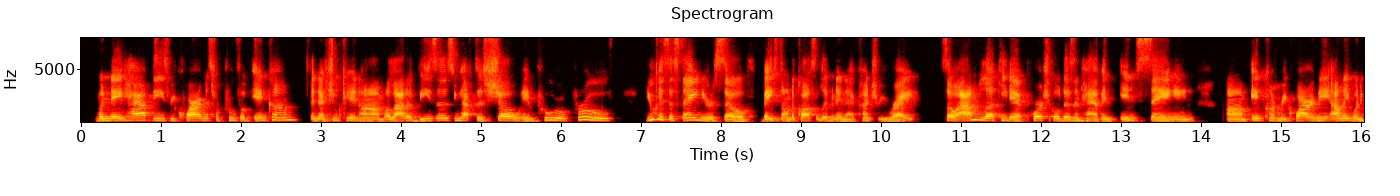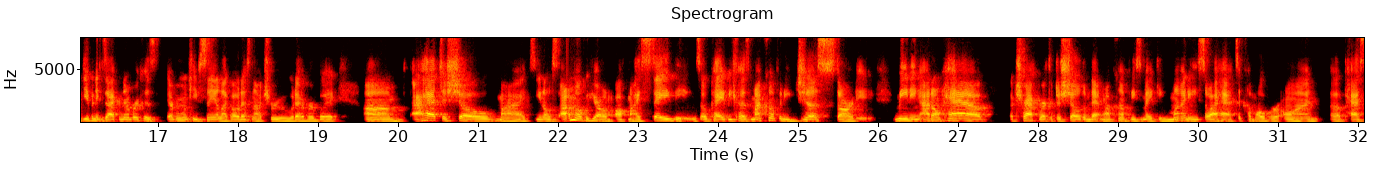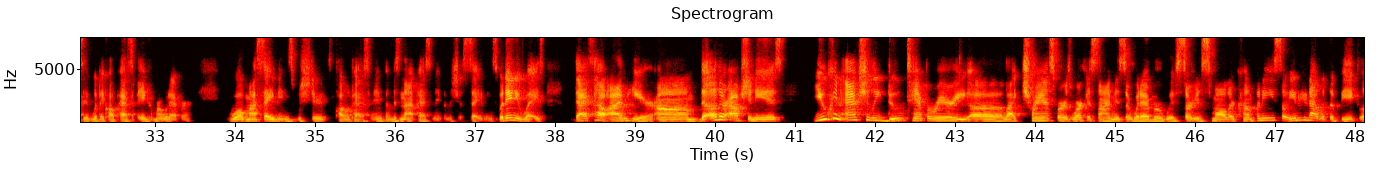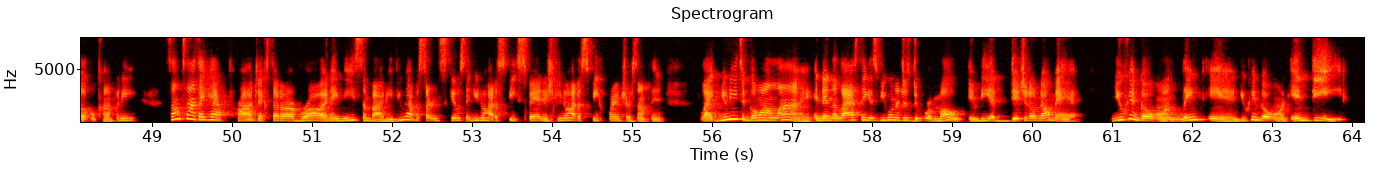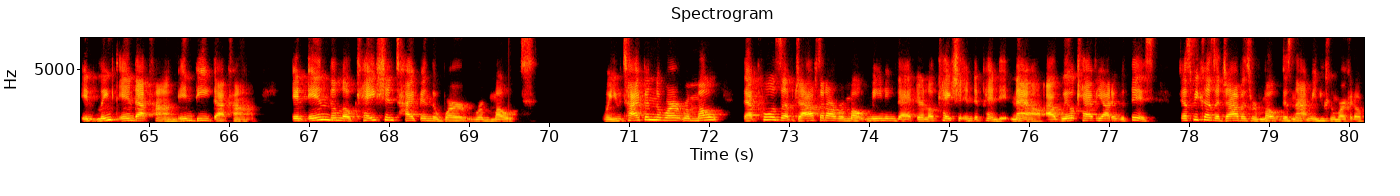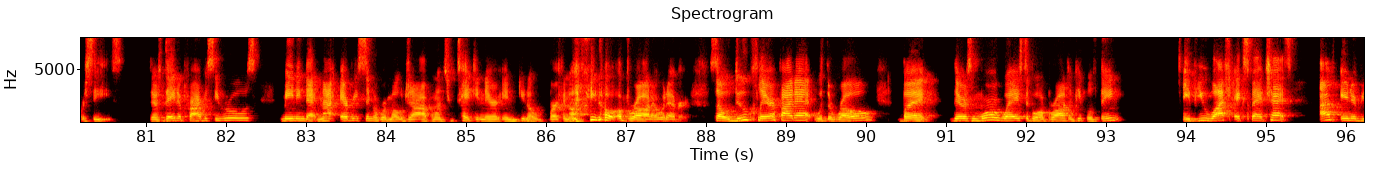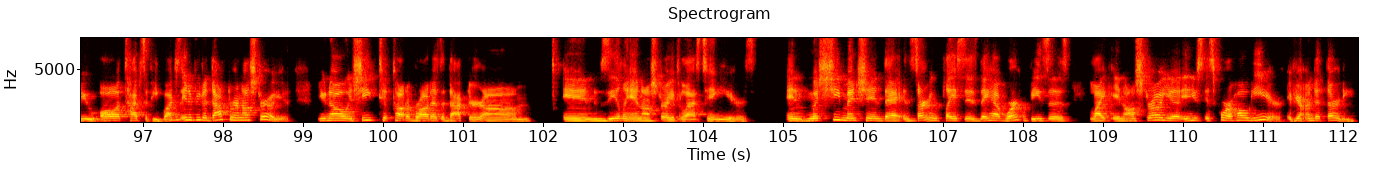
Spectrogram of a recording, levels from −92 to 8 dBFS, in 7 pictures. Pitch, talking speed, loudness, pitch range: 175 Hz, 210 wpm, -24 LUFS, 155-200 Hz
